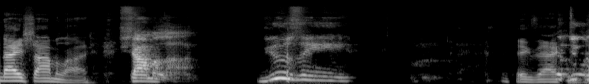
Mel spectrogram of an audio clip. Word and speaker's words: Shyamalan: Night Shyamalan. M. Night Shyamalan.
